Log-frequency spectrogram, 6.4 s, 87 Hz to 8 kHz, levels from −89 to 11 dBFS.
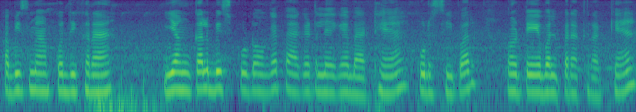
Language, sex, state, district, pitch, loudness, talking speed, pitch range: Hindi, female, Haryana, Jhajjar, 205 Hz, -18 LUFS, 205 wpm, 195-220 Hz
